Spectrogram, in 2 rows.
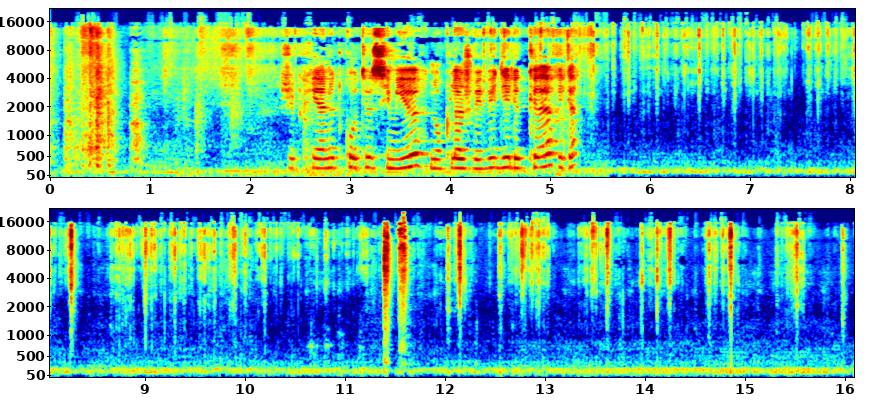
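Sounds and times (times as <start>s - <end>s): steady low hum: 0.0s - 16.0s
knife cutting and scraping: 4.8s - 15.8s.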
